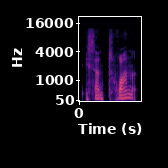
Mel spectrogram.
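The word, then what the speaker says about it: Isandlwana: It's kind of Isantwana. got a click in.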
